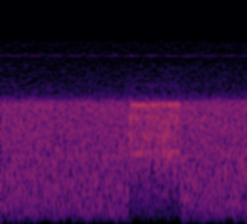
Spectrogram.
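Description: Steady hiss of an open air-to-ground radio channel. A short electronic tone lasting about half a second sounds a little over a second in.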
